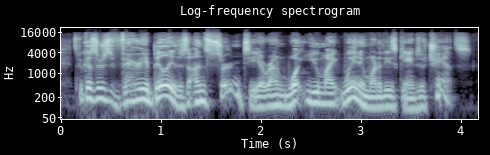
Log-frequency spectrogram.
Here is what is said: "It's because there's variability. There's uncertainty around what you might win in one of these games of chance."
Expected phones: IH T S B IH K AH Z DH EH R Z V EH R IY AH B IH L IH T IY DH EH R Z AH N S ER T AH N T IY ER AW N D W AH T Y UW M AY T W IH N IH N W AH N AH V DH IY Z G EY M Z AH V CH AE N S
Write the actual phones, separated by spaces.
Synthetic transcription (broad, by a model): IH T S B IH K AH Z DH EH R Z V EH R IY AH B IH L IH T IY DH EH R Z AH N S ER T N T IY ER AW N D W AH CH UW M AY T W IH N IH N W AH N AH V DH IY Z G EY M Z AH V CH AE N S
